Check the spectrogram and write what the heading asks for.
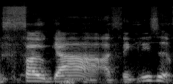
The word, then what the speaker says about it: pho: Just before we go, Wencee, you have as your name Fogar, I think it is. It Fogar, or how do you pronounce that?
